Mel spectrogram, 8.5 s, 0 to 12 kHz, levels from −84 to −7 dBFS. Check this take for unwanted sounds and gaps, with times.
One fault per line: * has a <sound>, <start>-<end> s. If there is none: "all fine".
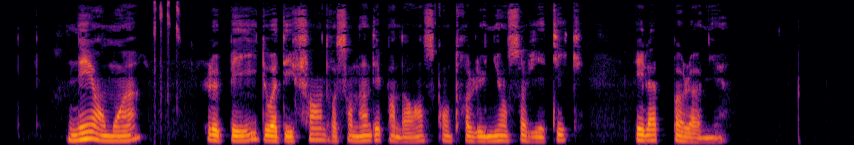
* has a chirp, 1.5-1.9 s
